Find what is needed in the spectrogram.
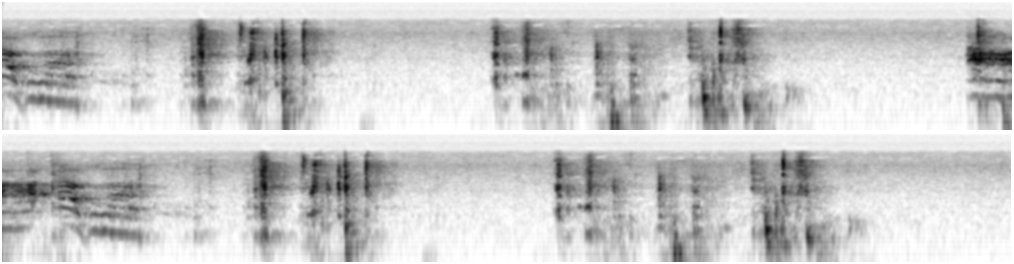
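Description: Animal calls: a higher call followed by a lower, falling one, with sharp knocks in between, in a sequence that repeats about every five seconds.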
